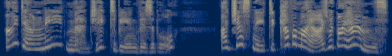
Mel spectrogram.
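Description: A woman voicing an excitable, scatterbrained witch in a theatrical, exclamatory way for a children's storybook. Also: medium pitch, moderate pace, breathy edge, dry recording, highs cut off. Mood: eager scheming. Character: excitable, scatterbrained female witch, dramatic and cheery.

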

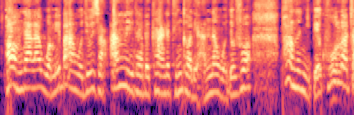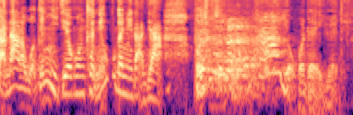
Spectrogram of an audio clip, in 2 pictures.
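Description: A woman's voice: mid-range voice, very animated, a little fast, gravelly, few pauses, fairly bright tone, some chatter behind. A woman playing a chatty, easily exasperated middle-aged mother in a family sitcom, speaking with a Beijing accent. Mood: fond reminiscing. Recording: faint background noise.

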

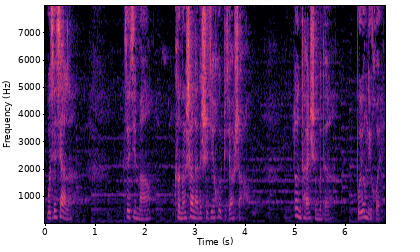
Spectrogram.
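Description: An actress playing a composed, authoritative young woman in an audio drama, speaking calmly in short, measured sentences. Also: medium pitch, lightly acted. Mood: cool, resolute. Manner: calm, measured, cool, brief sentences. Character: composed, authoritative young mother and senior sister. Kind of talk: modern audio drama acting. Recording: soft music behind the voice.

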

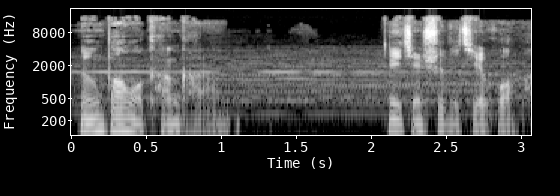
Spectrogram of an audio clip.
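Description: A male actor plays a guilty man with a secret in a suspense radio drama. His voice is low, uneasy and guarded, and music plays clearly behind it. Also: moderate pace, warm tone, natural voice. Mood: troubled, hesitant. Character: guilt-ridden, secretive, anxious man hiding a crime.

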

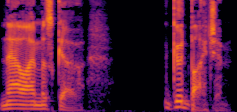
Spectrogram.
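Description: Man as stern, husky gentleman doctor. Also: on the low side, sing-song, measured pace, no echo, studio quality, full character voice. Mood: grave, careful. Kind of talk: audiobook character acting.

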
